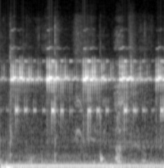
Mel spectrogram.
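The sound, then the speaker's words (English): An alarm system beeps after the device is lifted and moved: a high, thin electronic tone pulses steadily about twice a second, each beep bright and shrill, over a low constant hum. “It didn't work, but I lifted it, and so that's an alarm system saying that it's not working, that it's being taken, being moved,”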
